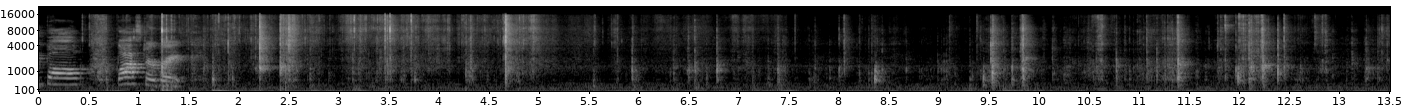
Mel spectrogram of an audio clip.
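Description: Cardboard boxes rustle and knock as hands shuffle them.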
